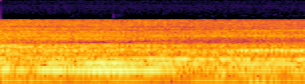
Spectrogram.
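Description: A man's voice singing one long held note, loud and sustained, over a steady low hum.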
